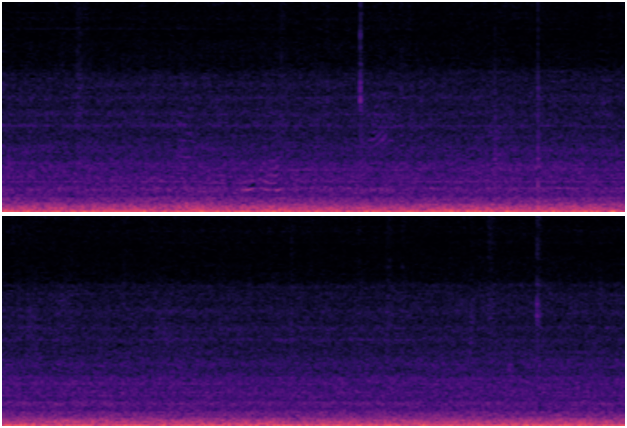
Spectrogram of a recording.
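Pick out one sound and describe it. A plane's engines roar steadily in flight.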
